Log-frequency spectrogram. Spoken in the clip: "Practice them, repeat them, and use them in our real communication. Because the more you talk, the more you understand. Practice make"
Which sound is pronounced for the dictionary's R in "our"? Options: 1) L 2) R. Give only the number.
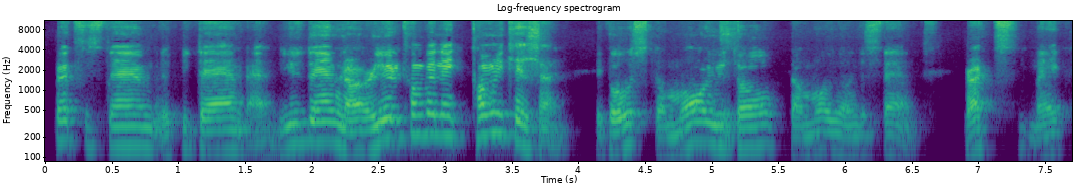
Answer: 1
